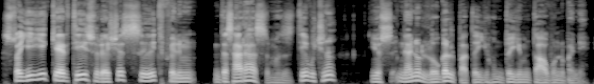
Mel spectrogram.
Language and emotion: Kashmiri, neutral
